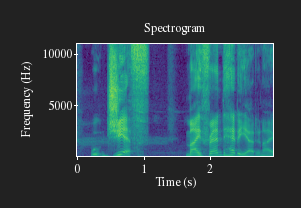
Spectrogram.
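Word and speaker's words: GIF: The venerable scholar who invented the word said it was pronounced the way I'm saying it, Jiff.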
